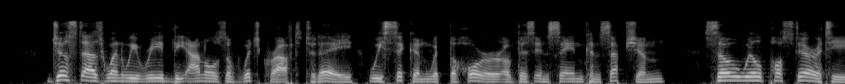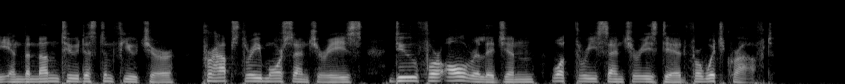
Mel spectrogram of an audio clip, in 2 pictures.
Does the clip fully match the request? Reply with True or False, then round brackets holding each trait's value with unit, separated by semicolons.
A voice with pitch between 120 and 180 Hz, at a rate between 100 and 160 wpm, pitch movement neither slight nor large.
True (135 Hz; 150 wpm; 4.0 semitones)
